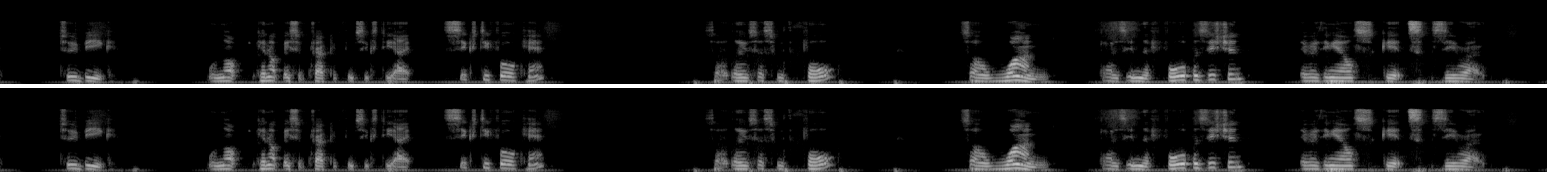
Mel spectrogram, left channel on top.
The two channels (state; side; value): identical; both; correlation 1.00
